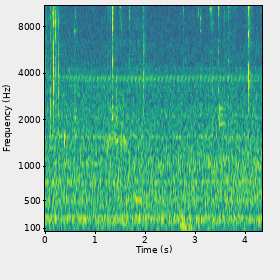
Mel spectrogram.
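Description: Faint, irregular light clicks and ticks from handling a soldered circuit board whose long, untrimmed LED leads are being pushed and bent straight by hand.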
